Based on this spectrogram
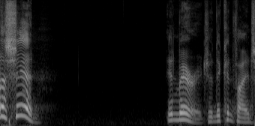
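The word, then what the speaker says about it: Samhain: I've heard people say, "What in the Sam Hayne are you doing?" Well, that's not the proper pronunciation.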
